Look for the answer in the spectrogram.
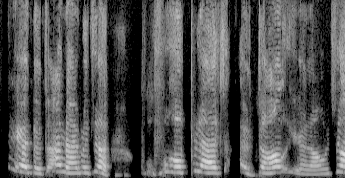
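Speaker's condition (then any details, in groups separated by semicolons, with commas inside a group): Speech and mobility impairment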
